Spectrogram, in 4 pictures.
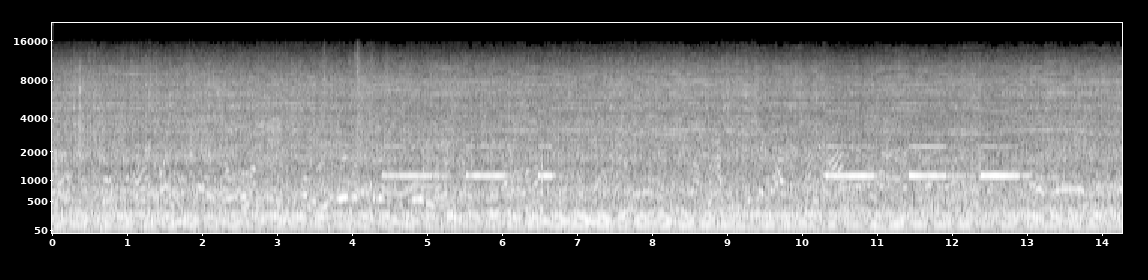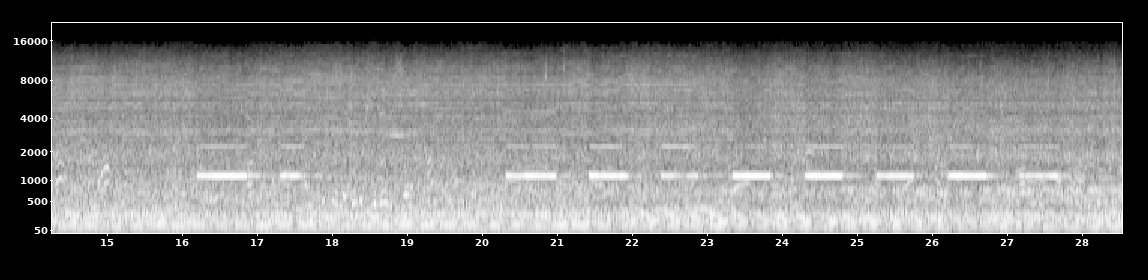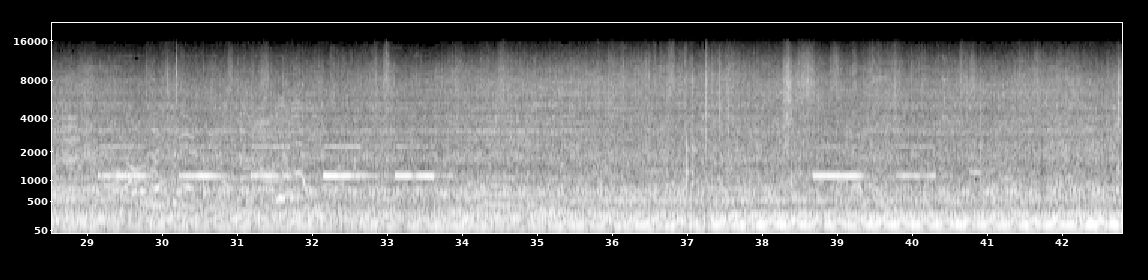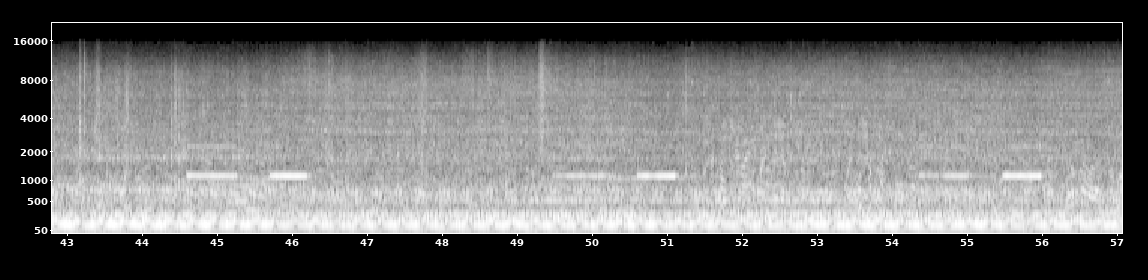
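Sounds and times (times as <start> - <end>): vehicle warning beeper: 1.0 - 7.4, 10.1 - 13.8, 16.0 - 19.2, 20.2 - 28.1, 29.0 - 35.1, 38.4 - 41.4, 44.4 - 46.4, 49.1 - 52.4, 53.3 - 57.0.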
